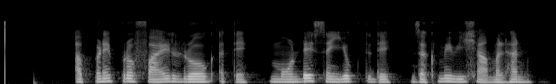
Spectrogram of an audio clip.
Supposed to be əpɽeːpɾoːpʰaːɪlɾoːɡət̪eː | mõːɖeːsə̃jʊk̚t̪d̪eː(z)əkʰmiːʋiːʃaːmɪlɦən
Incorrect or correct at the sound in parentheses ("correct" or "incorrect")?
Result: correct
